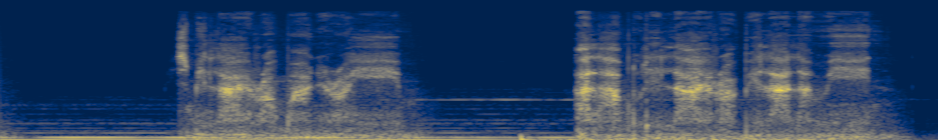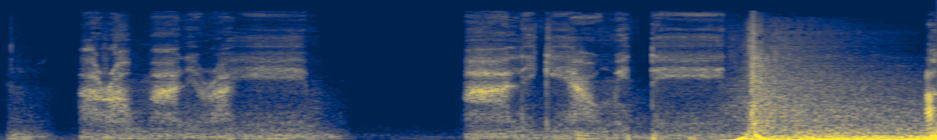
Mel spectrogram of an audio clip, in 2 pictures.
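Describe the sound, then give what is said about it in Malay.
An eerie whispered recitation of Al-Fatihah, heard close behind a person during the third rakaat of their prayer: breathy phrases coming in bursts separated by short silences, ending with a louder rush of hissing breath. “aku dengar macam ada makhluk ataupun macam ada seseorang dekat belakang aku tengah baca Al-Fatihah”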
